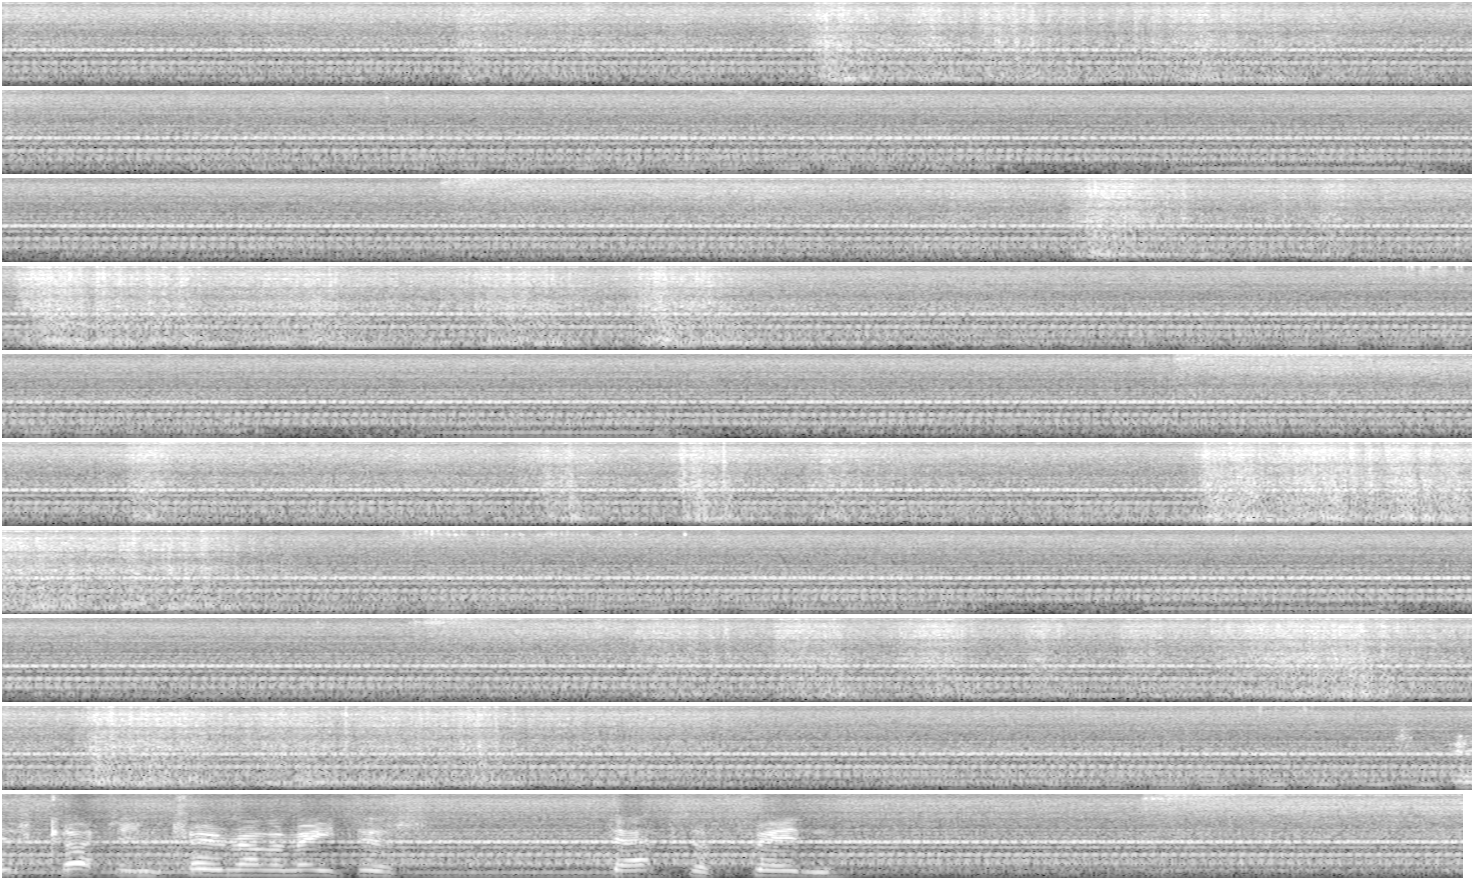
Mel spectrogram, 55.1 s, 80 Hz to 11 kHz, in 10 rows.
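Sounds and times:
blade cutting steel: 0.0 - 9.3, 12.7 - 23.1, 26.6 - 36.8, 40.2 - 53.1
lathe machine whine: 0.0 - 55.0
low hum: 45.6 - 52.4.

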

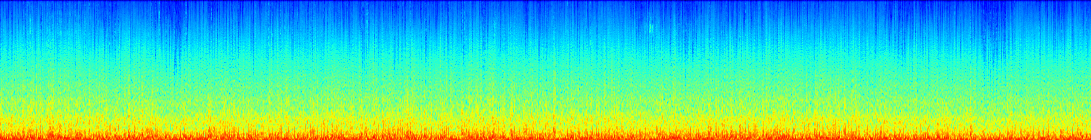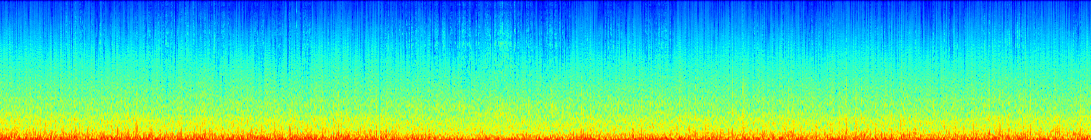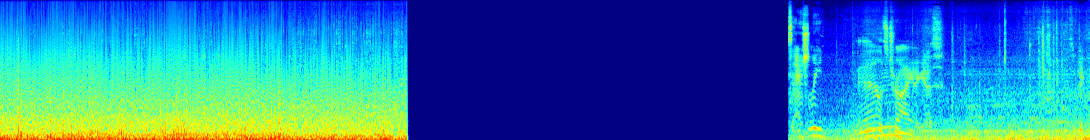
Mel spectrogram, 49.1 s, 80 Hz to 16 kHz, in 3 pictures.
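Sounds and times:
vehicle road noise rumble: 0.0 - 38.8, 44.7 - 49.0
wind buffeting microphone: 0.0 - 38.8.

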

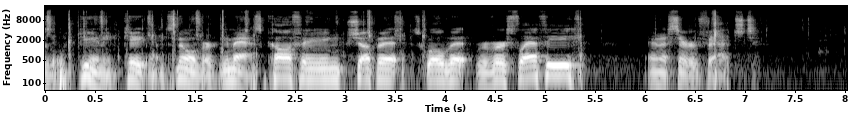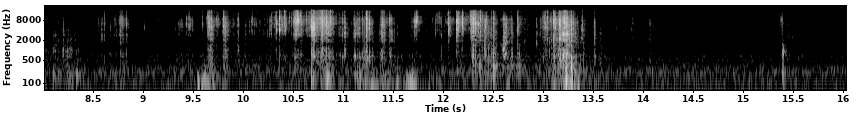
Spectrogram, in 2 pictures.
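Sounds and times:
foil wrapper crinkling and tearing: 7.6 - 14.2.

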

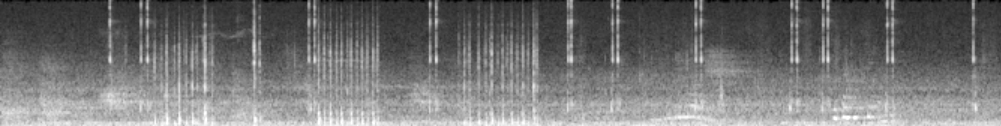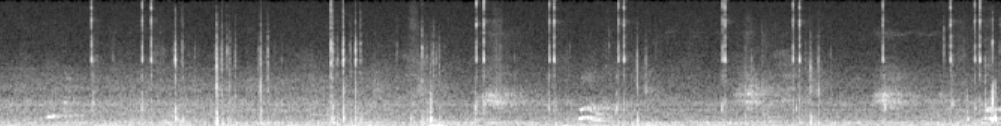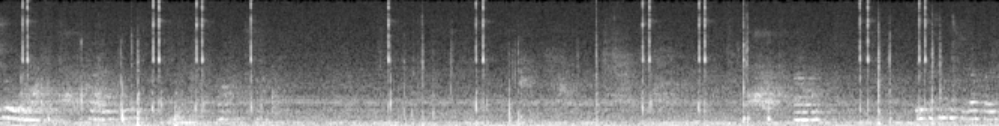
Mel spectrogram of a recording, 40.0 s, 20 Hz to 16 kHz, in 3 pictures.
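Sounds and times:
laptop keyboard typing: 1.4 - 8.4, 10.5 - 11.2, 14.6 - 20.0, 21.5 - 22.2, 23.8 - 24.5, 25.9 - 27.3, 31.8 - 33.6, 34.6 - 36.7, 38.1 - 39.4.

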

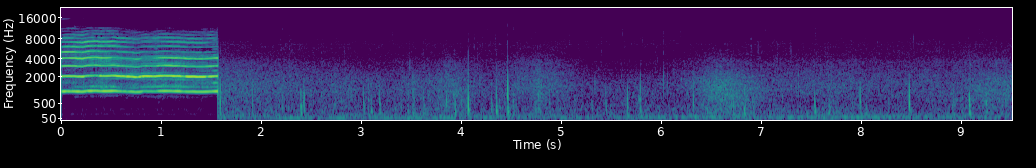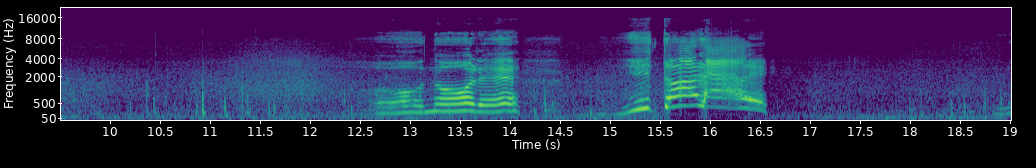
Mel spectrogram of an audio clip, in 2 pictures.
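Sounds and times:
wind on microphone: 0.0 - 15.7, 16.4 - 19.0
small ticks and crackles: 2.2 - 9.4, 10.1 - 12.4.

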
